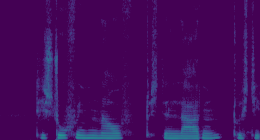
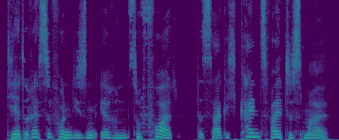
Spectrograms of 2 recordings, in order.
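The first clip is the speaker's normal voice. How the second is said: louder, insistent armed threat; sharp demand; 3 semitones higher, 8 dB louder than usual. A narrator's reading. Celine threatens the shopkeeper at gunpoint, sharp demand. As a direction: press the demand forcefully.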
